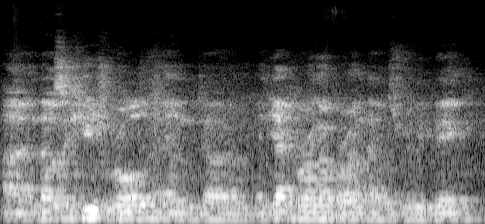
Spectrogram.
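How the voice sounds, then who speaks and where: Young guy from zambia telling his story, lots of ums, far off the mic in a big echoey room, some room noise. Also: lowish voice. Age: 20s. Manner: relaxed, halting with many fillers and restarts. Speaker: speaker at a storytelling event. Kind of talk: personal storytelling talk. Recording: echoey room picked up from a distance.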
